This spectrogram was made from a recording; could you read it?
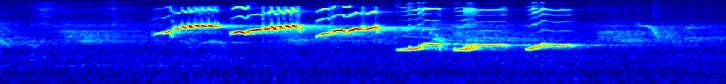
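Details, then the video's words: Brown-chested jungle flycatcher in the morning, used as a lure for other birds of its kind, giving a quick run of about eight high, clear whistled notes that step downward in pitch. "Suara merdu burung SRDC (sikatan rimba dada coklat) di pagi hari, pancingan buat srdc lain"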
